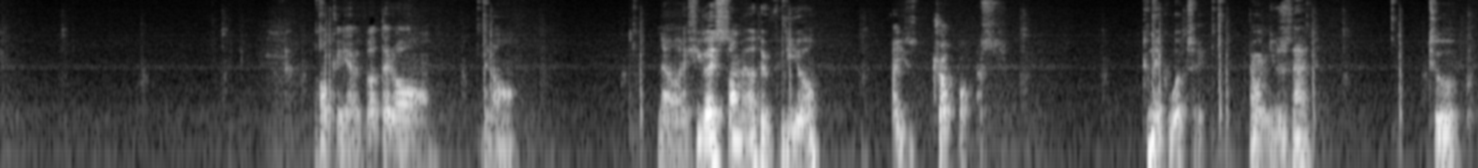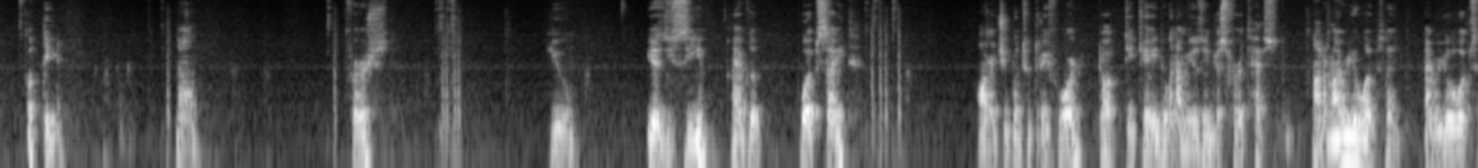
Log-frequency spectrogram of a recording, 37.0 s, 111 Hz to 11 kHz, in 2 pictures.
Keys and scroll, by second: 0.0-0.3 typing.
